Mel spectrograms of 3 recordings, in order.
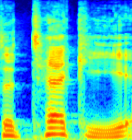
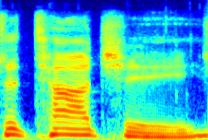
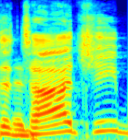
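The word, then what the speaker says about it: Satechi: find it you say it that way it's satki s a t yes I asked the pr lady she said no it's satachi she said it's satachi but it's spells I know it's s a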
